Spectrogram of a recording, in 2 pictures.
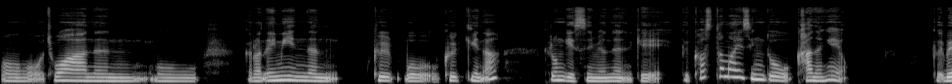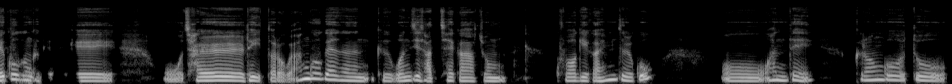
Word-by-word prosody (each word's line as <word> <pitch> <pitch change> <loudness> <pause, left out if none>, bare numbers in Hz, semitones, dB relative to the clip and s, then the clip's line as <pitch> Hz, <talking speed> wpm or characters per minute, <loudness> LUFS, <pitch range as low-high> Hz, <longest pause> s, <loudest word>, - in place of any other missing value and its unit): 어 155 -1 -2
좋아하는 165 -3 +1
뭐 150 -1 -3 0.5
그런 160 +2 -1
의미 195 +2 +4
있는 175 +3 +2 0.4
글 180 -3 +1
뭐 155 - -1
글귀나 180 - 0 0.4
그런 195 -1 0
게 165 - +1
있으면은 155 0 +1
이렇게 - - -3 0.2
그 - - -7
커스터마이징도 305 - +1
가능해요. 175 +3 +1 0.9
그 - - -3
외국은 200 +2 +4
그게 470 - -9 0.2
되게 160 -1 +1 0.5
어 - - -3
잘 180 -1 +5
돼 180 - +3
있더라고요. - - -3
한국에는 220 -7 +2
그 160 -7 -4
원지 180 +5 +1
자체가 165 -3 -2
좀 155 0 -1 0.5
구하기가 170 -2 -1
힘들고 205 - +1 0.6
어 160 -1 -1
한데 195 -1 0 0.4
그런 205 +1 -1
것도 195 -3 -1
175 Hz, 250 characters per minute, -23 LUFS, 160-200 Hz, 0.9 s, 잘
